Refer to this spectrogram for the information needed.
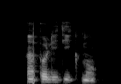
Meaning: impolitically
- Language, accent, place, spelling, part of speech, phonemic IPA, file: French, France, Lyon, impolitiquement, adverb, /ɛ̃.pɔ.li.tik.mɑ̃/, LL-Q150 (fra)-impolitiquement.wav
